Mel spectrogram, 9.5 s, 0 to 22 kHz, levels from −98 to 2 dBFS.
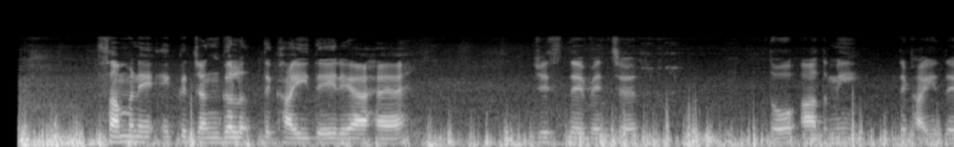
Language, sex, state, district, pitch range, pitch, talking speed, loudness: Punjabi, male, Punjab, Fazilka, 120-135 Hz, 125 Hz, 80 wpm, -20 LUFS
